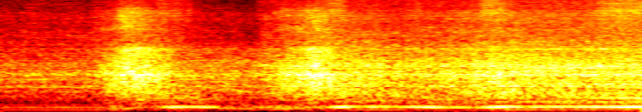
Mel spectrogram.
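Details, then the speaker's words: Diesel just switched from diesel to waste vegetable oil through a WVO Designs fuel system with heat exchanger: clatter swells with three throttle blips and settles cleanly; the engine seems more lubricated, a slightly different sound. "It actually sounds like the engine is more lubricated right now. I could be wrong. It does have a slightly different sound to the engine."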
